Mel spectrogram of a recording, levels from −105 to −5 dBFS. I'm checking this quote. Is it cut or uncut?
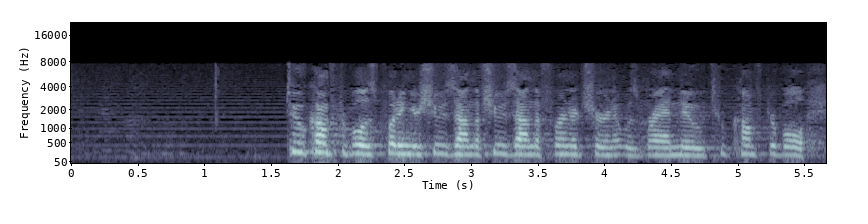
cut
